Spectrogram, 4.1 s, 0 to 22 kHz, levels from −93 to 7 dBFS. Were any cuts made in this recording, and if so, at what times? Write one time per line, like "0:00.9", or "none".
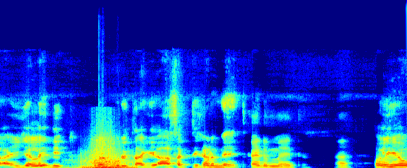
0:01.0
